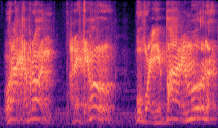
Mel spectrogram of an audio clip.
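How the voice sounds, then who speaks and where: A man's voice: sits high, animated, measured pace, pushed and bright, reverberant, soft background music, full character voice. A man playing a blustering, bossy costumed guard in a cartoon, full of exclamations.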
